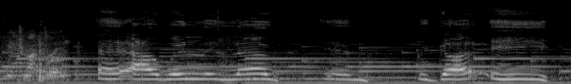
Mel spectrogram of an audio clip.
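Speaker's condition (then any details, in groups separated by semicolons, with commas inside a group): Cerebral palsy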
